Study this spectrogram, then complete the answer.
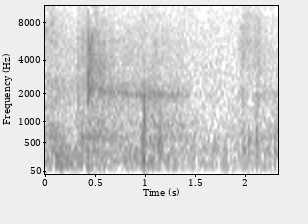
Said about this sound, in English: I heard footsteps. Did you? It was not the same steps that I usually hear.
